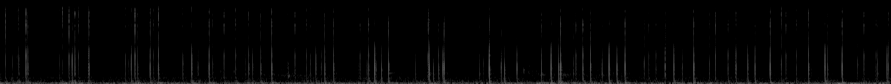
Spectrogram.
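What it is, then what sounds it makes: Smartphone glass screen tapped. Long pointed nails tap the glass screen of a small, thin, solid black smartphone lying flat and screen-up on faux fur. The result is a fast, irregular stream of short, dry, bright clicks with almost no ring, sitting over a steady low hum.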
